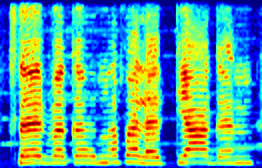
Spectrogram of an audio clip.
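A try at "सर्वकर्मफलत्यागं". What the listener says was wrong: ఇక్కడ మూడో చరణంలో సర్వకర్మ ఫా కాదమ్మా. ఫా అంటే పై పెదవి కింద పెళ్ళకి టచ్ చేసి కొంత గాలి బయటకు వదిలేస్తే ఫా వస్తుంది. అలా కాదు, రెండు పెదవులు మూసుకోవాలి. ఫలత్యాగస్ అదే ఫలత్యాగన్.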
